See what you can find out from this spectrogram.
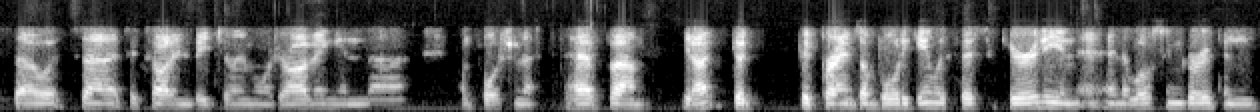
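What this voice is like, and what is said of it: New Zealand accent. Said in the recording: “you've got a bit of an accent there. You're from Palmerston North”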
